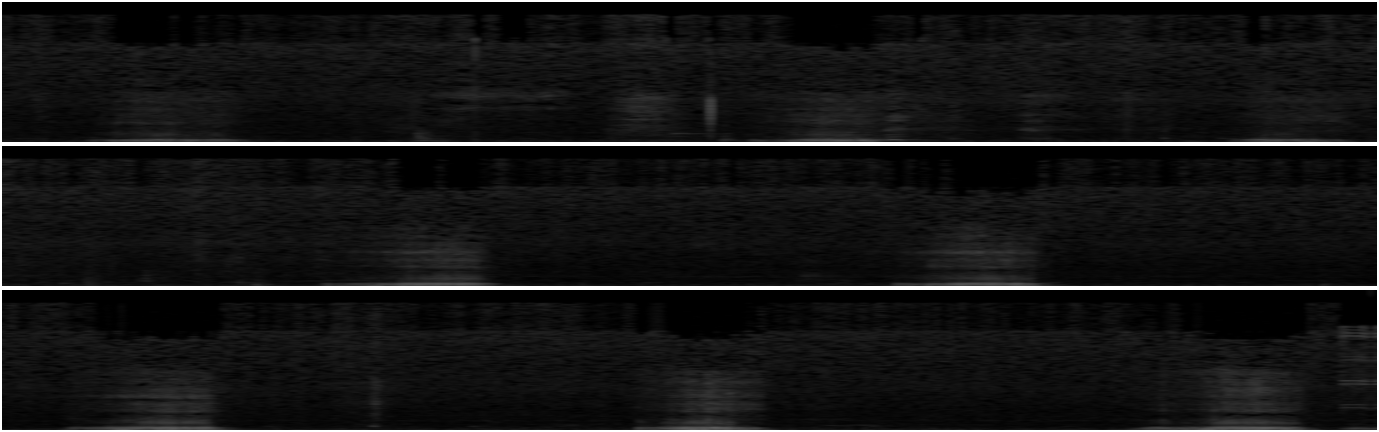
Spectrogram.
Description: Ollie snores so loud...All my boys are noisy !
